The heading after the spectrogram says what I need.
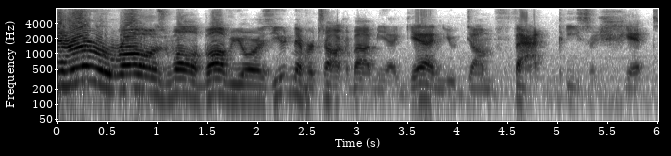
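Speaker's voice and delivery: bitchy, catty, sassy delivery. Insulting the other speaker at the end of a remark: catty, sassy tone. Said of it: "he's being very catty".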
